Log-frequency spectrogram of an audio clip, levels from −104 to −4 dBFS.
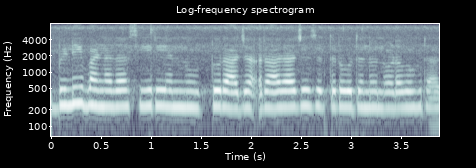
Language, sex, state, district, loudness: Kannada, male, Karnataka, Bangalore, -14 LUFS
